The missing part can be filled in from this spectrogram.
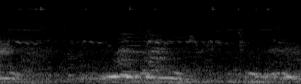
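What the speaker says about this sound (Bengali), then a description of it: "কি দুর্দান্ত লেভেলের পায়রা" Andhra pigeons from a fancier's collection coo softly at close range, giving a few low, rounded phrases over a quiet background hum.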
